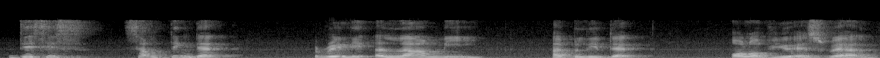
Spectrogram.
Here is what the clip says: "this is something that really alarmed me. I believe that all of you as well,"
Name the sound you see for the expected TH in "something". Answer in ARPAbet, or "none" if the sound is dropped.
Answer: T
